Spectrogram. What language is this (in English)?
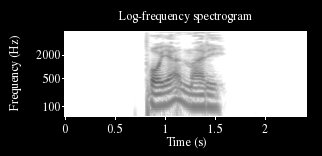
Mari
